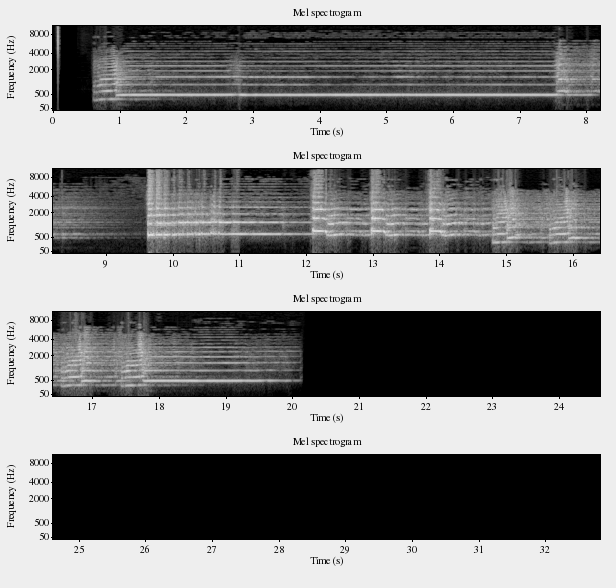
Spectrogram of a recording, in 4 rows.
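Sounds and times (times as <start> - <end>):
shofar: 0.6 - 20.2.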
